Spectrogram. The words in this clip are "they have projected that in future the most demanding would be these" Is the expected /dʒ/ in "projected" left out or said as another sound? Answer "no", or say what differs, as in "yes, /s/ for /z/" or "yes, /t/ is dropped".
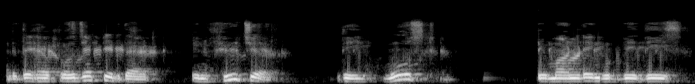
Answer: no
